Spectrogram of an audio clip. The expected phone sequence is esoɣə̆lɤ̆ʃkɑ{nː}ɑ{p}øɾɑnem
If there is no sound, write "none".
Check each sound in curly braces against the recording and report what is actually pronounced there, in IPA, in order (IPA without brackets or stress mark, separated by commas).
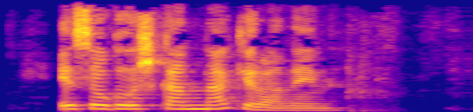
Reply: nː, k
